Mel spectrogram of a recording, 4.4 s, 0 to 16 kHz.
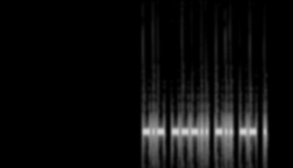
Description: Morse code, heard as a keyed tone, about 30 wpm, 700 Hz. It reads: K8DME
